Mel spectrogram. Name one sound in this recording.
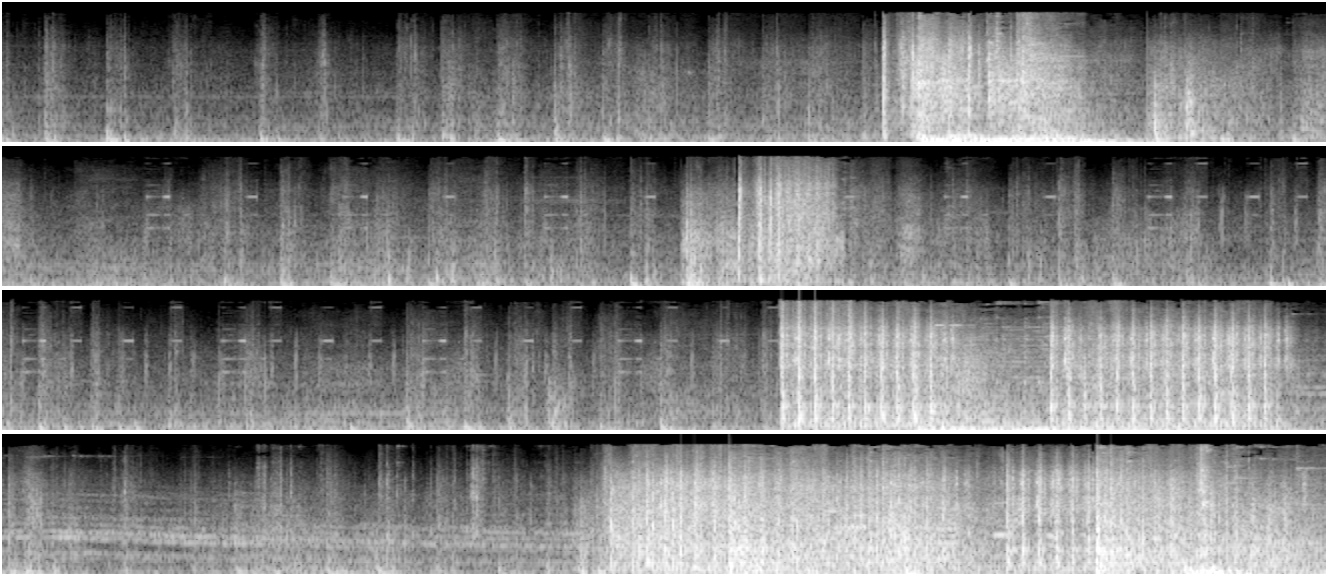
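Footsteps patter steadily on hard floors.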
